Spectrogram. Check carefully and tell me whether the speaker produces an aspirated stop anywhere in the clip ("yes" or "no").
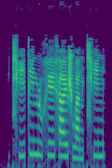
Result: yes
